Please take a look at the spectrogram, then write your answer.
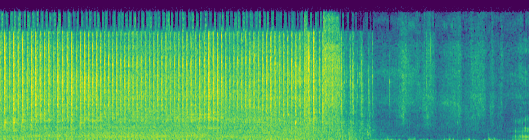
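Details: Older gasoline pressure washer with a Cat pump, air purged, fuel on, choke on, ignition on, throttle about half: the small engine catches and runs with a quick, even beat for about four seconds, then fades and sputters out as it stalls.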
